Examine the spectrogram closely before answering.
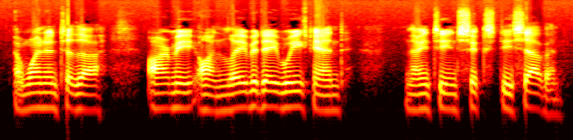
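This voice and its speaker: A man's medium-pitched voice moves at a fairly slow pace through noticeable background noise. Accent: American. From Nantucket, Massachusetts. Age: 60s. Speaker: war veteran. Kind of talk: interview testimony. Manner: halting, with fillers.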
